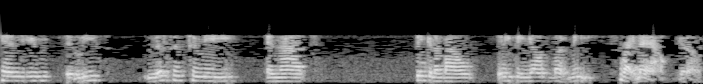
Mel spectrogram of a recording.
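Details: Adult female stroke survivor with aphasia and apraxia of speech following a subarachnoid hemorrhage and stroke; she reports sometimes being unable to think of the word.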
